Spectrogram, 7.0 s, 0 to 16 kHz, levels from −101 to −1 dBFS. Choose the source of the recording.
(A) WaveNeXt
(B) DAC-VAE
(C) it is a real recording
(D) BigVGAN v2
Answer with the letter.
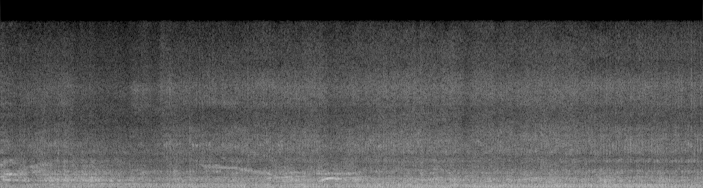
B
